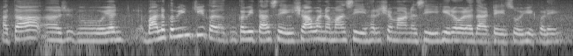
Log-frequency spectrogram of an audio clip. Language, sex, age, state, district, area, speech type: Marathi, female, 45-60, Maharashtra, Nanded, urban, spontaneous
